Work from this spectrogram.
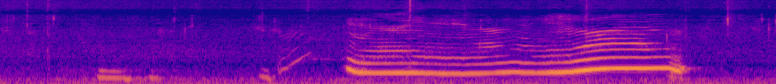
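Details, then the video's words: Talkative mother cat calling to her kittens: a short soft chirp, then one long, steady, harmonic-rich meow of about two seconds that rises slightly near its end, indoors and quiet otherwise. "Lullaby for cat babies: very talkative mom cat."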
